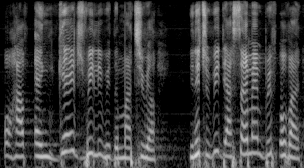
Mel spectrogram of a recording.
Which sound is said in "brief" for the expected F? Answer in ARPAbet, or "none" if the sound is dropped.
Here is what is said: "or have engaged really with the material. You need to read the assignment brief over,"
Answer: F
